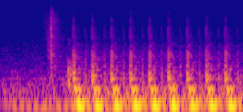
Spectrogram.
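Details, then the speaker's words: Mixer making a weird clicking sound at power-on after working fine: regular soft clicks, about eight a second, thump through the speakers after an initial snap. Everything else unplugged and no USB connected; it seems tied to the effects section trying to boot. Cause unknown. "today I woke up and turned it on and it was making this weird clicking sound"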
